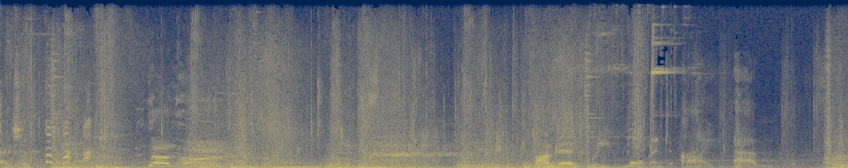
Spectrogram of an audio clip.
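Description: Magic blasts crackle and whoosh in a fight.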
